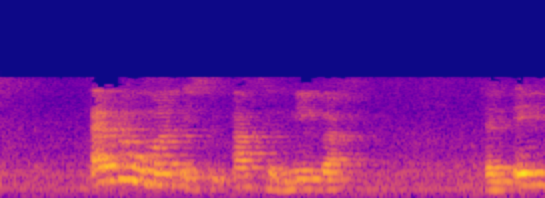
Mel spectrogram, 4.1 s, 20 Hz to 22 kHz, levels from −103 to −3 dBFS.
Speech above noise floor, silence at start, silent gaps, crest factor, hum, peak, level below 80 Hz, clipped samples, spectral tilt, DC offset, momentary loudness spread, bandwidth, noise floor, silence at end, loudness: 24 dB; 0 s; none; 20 dB; none; -6 dBFS; -64 dBFS; under 0.1%; -11 dB/octave; under 0.1%; 13 LU; 5.4 kHz; -48 dBFS; 0 s; -25 LUFS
